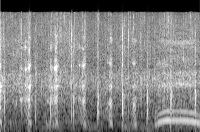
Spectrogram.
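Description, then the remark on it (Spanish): Several sharp, evenly spaced handclaps, about six in quick succession, applauding a producer, before a voice comes in over the last moments. “Y pues bueno, un aplauso para usted también,”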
